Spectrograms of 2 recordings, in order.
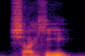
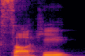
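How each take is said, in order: First: The name begins with a sh sound. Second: The name begins with a plain s sound. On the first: The speaker calls it right. "that S sound is like a sh sound" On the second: The speaker calls it wrong. "it's not like just an S like Sahi"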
